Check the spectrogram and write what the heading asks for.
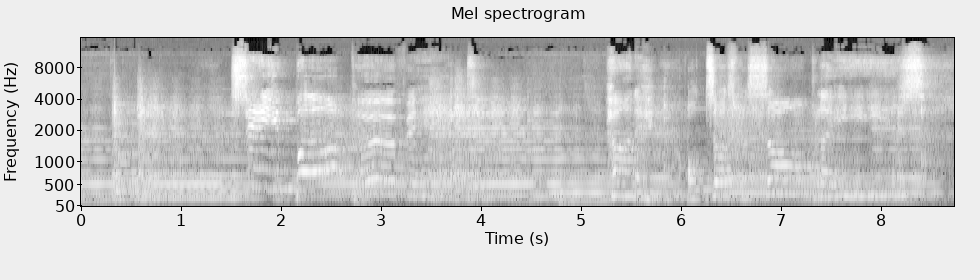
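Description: Live blues-rock band playing, with a woman singing sustained, wavering notes with wide vibrato over the band's steady held chords.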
